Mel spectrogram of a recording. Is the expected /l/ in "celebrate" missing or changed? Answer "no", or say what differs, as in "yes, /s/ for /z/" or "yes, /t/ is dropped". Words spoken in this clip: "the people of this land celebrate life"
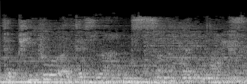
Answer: yes, /n/ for /l/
